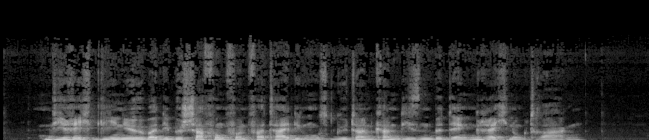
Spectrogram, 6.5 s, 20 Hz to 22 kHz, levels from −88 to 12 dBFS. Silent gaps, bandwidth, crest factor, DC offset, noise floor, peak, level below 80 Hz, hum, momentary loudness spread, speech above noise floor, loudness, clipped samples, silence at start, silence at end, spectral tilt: none; 15.5 kHz; 16 dB; under 0.1%; -60 dBFS; 0 dBFS; -52 dBFS; none; 11 LU; 43 dB; -17 LUFS; under 0.1%; 0.4 s; 0.7 s; -6.5 dB/octave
